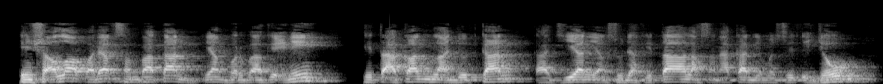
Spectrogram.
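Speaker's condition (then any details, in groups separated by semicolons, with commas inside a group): No condition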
